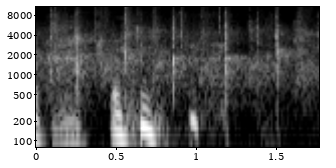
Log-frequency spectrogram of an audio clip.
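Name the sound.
applause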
